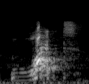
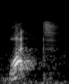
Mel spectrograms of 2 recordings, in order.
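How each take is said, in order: First: It is said louder than before. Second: It is called out at moderate loudness.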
